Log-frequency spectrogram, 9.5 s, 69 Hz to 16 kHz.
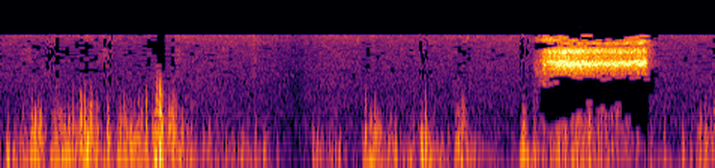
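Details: Barn owl inside a nest box on March 20th, calling for a mate: one harsh, hissing screech held about a second and a half near the end, preceded by rustling and thumping from movement.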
